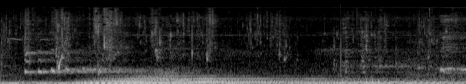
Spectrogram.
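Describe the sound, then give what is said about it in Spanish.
Splashing, churning water, as if someone were diving into a swimming pool, forms a continuous loud wash with scattered drips and trickles over a low sustained hum. “¿Alguien está buceando en la piscina?”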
